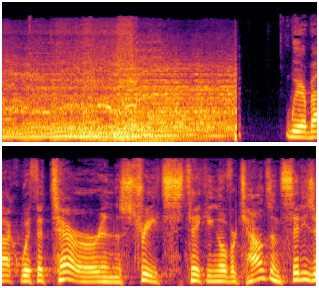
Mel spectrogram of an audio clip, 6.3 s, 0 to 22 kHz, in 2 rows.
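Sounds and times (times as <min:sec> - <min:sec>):
car tires squealing during illegal street racing: 0:00.0 - 0:02.3
car engine roar: 0:00.0 - 0:02.4
speech: 0:02.9 - 0:06.2.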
